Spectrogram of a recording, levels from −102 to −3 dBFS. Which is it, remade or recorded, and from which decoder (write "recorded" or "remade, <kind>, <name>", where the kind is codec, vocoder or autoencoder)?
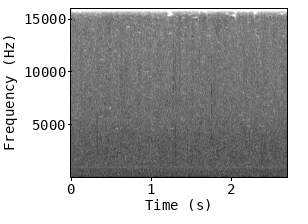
recorded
